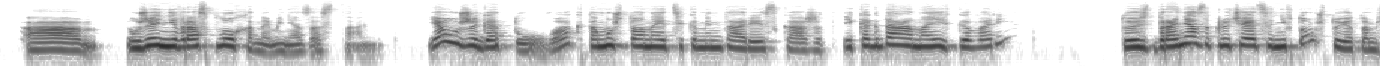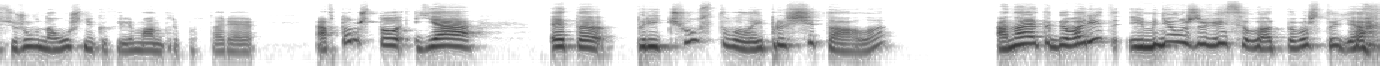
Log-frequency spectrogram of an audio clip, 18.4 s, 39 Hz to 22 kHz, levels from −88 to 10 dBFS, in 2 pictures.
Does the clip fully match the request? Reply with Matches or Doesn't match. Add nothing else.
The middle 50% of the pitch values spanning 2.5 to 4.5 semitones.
Doesn't match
